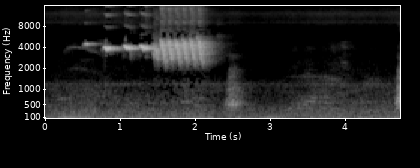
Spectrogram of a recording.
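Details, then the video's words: Song of a White-throated seedeater from São Luís, Maranhão, Brazil: high whistled opening notes followed by a rapid, buzzy trill, then silence broken by a short dog bark and another bark at the end. "BIGODINHO AMERICANO / 15 MINUTOS SÓ DE CANTO"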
